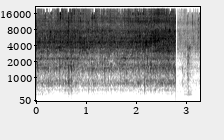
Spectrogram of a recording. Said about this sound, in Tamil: ஆயில் நல்லா சூடேறிடுச்சு இப்போ க்ளீன் பண்ணி வச்ச கருவாட்டை அதில் சேர்த்துட்றேன் ஸ்டவ்வை ஸ்லோ ஃபயரில் வச்சுட்டேன் கருவாடு பொரியட்டும்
